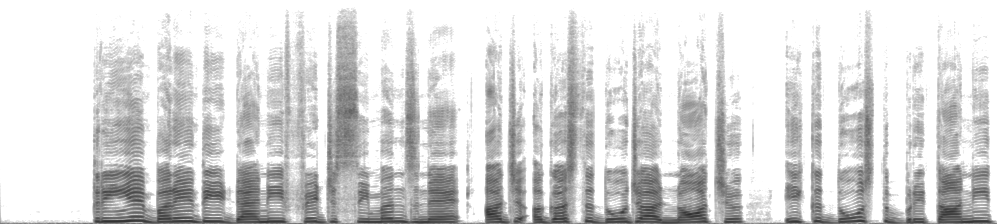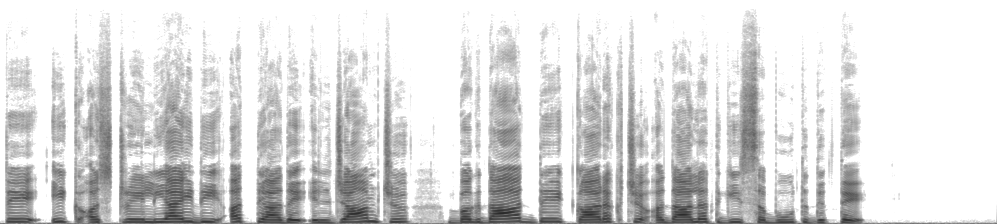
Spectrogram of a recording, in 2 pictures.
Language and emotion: Dogri, neutral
